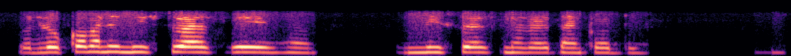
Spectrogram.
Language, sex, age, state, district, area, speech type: Odia, female, 18-30, Odisha, Jagatsinghpur, rural, conversation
